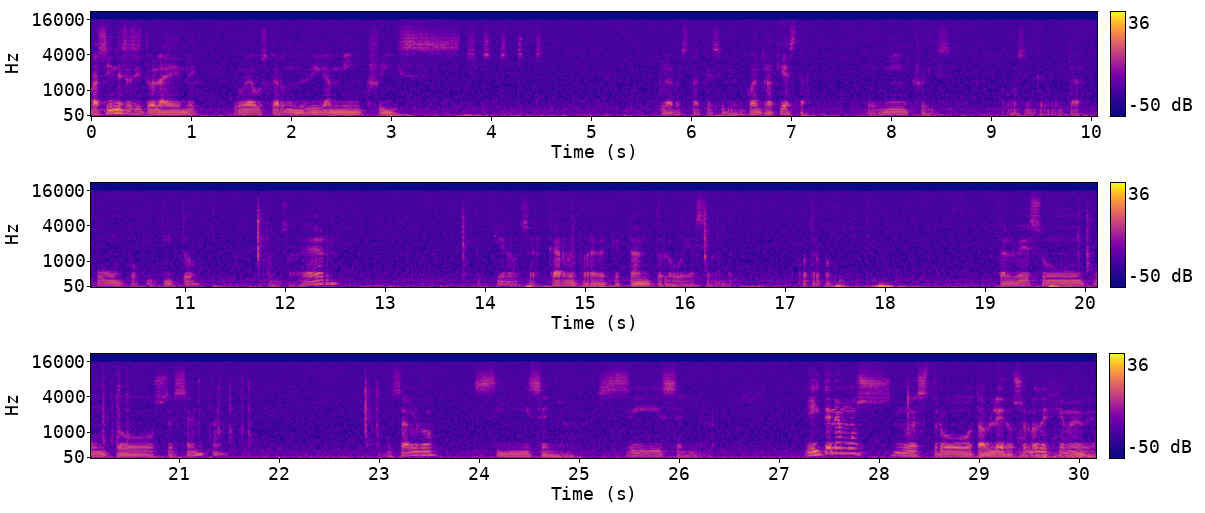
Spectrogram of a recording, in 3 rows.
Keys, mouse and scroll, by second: 1.0 scroll up 2, 6.1-6.4 scroll up 2, 7.7-11.4 drag, 11.7 Tab, 12.7 middle click, 13.5-13.8 scroll up 3, 13.9-15.0 shift+middle drag, 16.2 Tab, 18.7 click, 19.9 End, 20.2 BackSpace, 21.2 KP_6, 21.4 KP_0, 21.6 KP_Enter, 22.9 Tab, 23.4-23.7 scroll down 1, 23.9-28.1 middle drag, 28.4 shift+middle click, 29.7 click.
